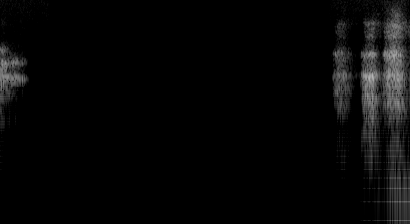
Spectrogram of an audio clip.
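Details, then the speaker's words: Cheyne-Stokes breathing, described as resulting from cardiac damage: a long silent apneic pause followed by breaths growing gradually louder and deeper, then decreasing, the apnea-then-crescendo pattern. "sin embargo el patrón de james top es un momento gradual seguido de una disminución gradual y así es como se escucha"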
